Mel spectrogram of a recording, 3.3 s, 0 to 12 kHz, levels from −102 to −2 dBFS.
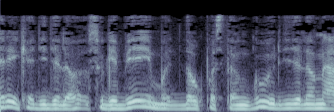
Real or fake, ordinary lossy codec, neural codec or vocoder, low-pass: real; MP3, 32 kbps; none; 7.2 kHz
